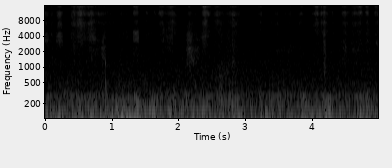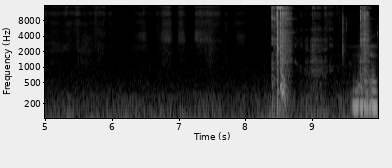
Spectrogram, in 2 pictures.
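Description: Faint rubbing and rustling of yarn being worked along a large-eyed sharp needle and drawn through by hand, with one louder, brief scratchy rustle near the end.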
